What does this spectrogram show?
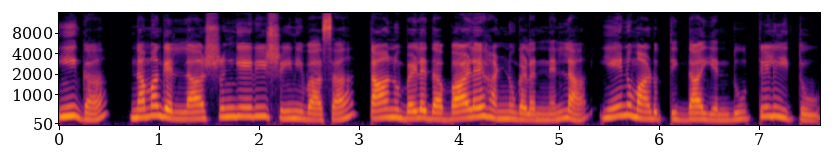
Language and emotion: Kannada, neutral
